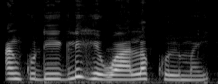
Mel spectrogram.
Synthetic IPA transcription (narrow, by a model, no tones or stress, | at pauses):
ʔɐŋkʊɖiːɡlɪɦiwɑːlɐkʰʊlmɛj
